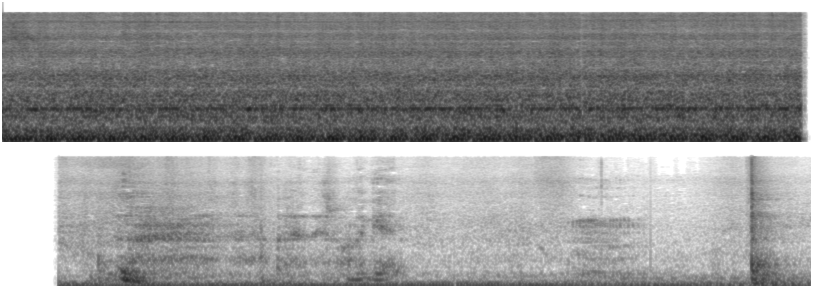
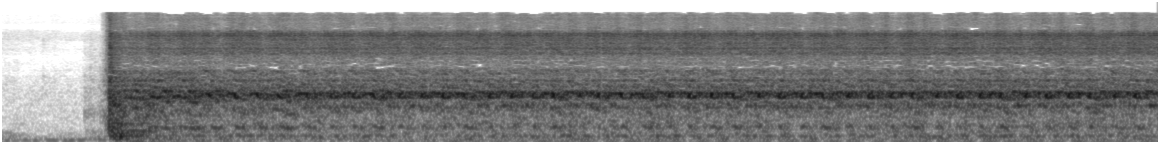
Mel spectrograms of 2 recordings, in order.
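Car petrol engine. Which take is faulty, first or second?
second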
